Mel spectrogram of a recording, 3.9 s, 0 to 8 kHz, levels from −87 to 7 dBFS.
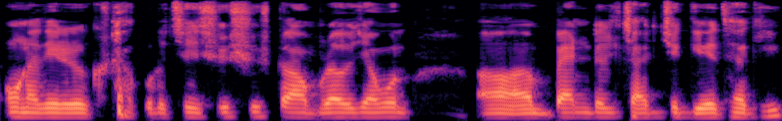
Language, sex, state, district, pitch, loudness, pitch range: Bengali, male, West Bengal, Kolkata, 110 Hz, -17 LUFS, 110-115 Hz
